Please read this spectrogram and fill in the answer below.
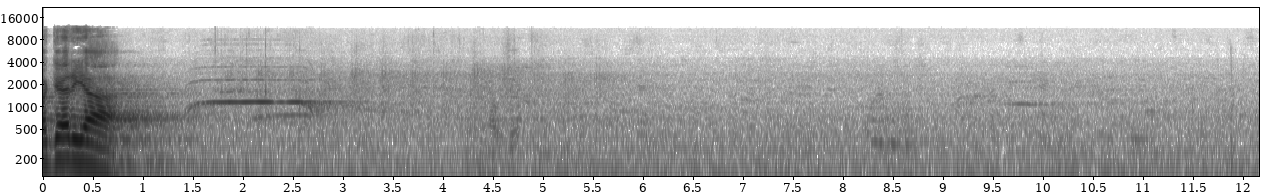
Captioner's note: cheering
